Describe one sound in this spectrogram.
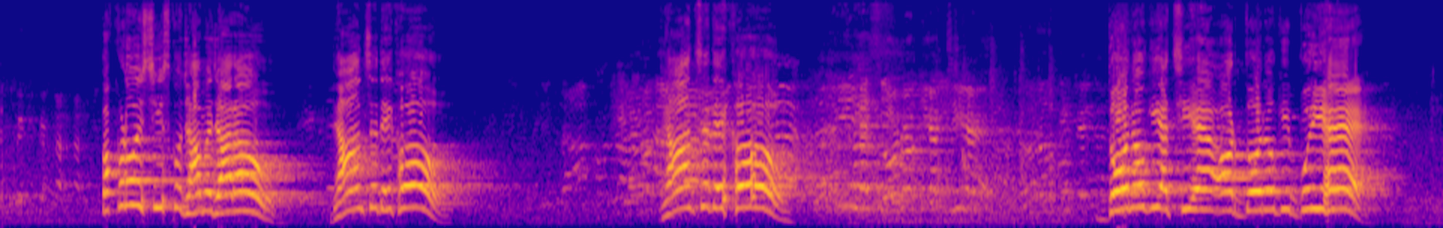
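A young man speaks loudly and with animation through a microphone in an echoing hall.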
